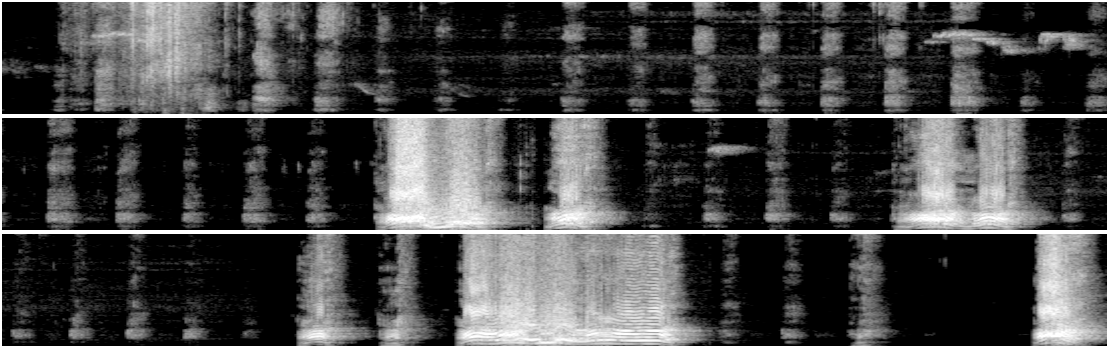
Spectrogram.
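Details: In Sri Lanka, a Rottweiler facing a giant iguana gives loud, deep barks in irregular bursts between quieter whines.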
